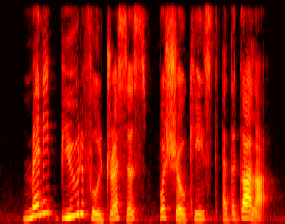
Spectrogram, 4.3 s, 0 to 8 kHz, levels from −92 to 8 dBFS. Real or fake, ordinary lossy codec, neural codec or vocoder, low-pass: fake; none; codec, 16 kHz, 8 kbps, FreqCodec, larger model; none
